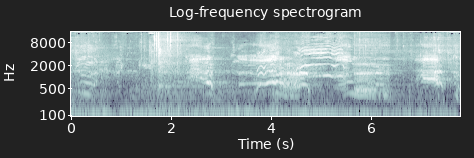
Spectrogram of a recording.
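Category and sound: sound effect, man screaming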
